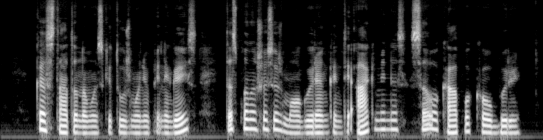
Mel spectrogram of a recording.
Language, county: Lithuanian, Kaunas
